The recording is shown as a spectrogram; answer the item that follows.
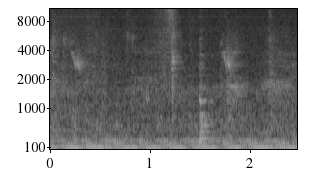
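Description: A low steady hum, with a couple of faint clicks and two short, high chirps.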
